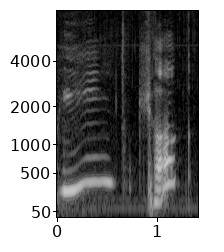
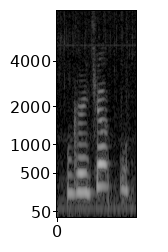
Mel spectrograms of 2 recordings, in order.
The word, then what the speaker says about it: Grichuk: Good It's like Grichuk. Good chuck. Good chuck. Grichuk. I think that's why I said it at the start of the. Sounds like a Pokemon. That does. Grichuk.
